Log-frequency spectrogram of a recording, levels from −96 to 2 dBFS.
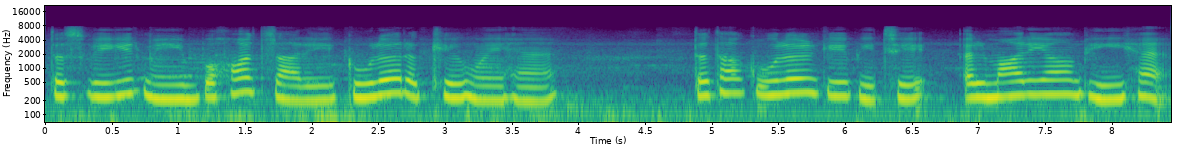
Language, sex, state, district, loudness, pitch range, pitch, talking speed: Hindi, female, Punjab, Fazilka, -14 LUFS, 220-270 Hz, 240 Hz, 105 wpm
